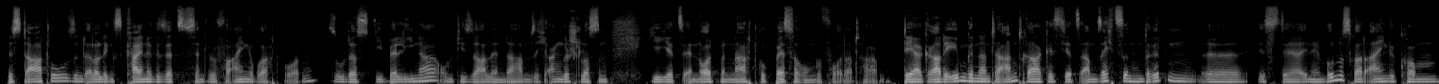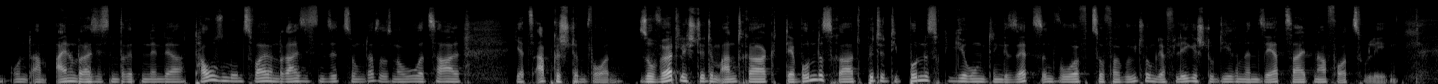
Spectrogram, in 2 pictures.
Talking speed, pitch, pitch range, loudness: 155 wpm, 120 Hz, 115-135 Hz, -33 LUFS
